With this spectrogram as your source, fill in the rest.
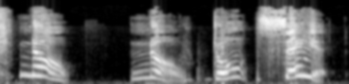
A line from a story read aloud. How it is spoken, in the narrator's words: cried the woman wildly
